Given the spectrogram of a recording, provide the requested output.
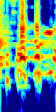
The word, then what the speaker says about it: feng shui: I hope I'm saying that correctly. Feng shui? – Yeah, feng shui is fine.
